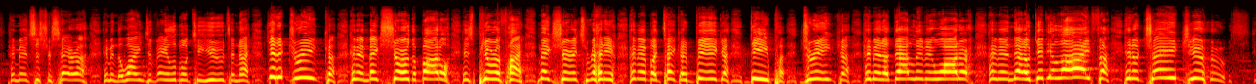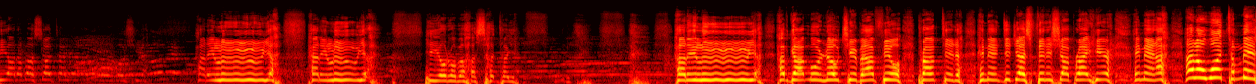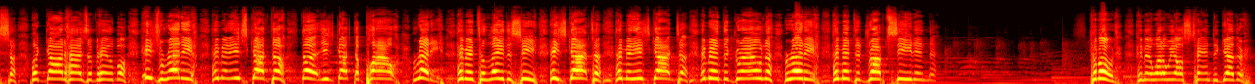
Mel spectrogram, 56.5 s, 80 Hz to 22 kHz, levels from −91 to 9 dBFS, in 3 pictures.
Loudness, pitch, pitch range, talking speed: -20 LUFS, 300 Hz, 280-335 Hz, 120 wpm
